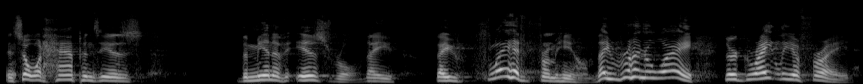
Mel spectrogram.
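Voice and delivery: emphatic sermon delivery; preaching. Acted. Preaches the men's flight.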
